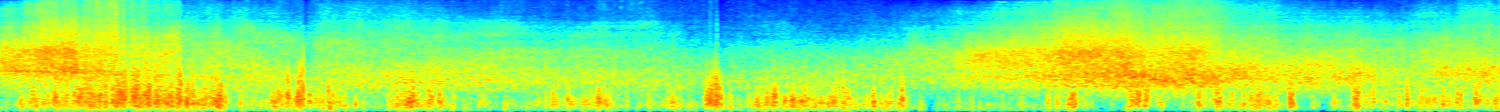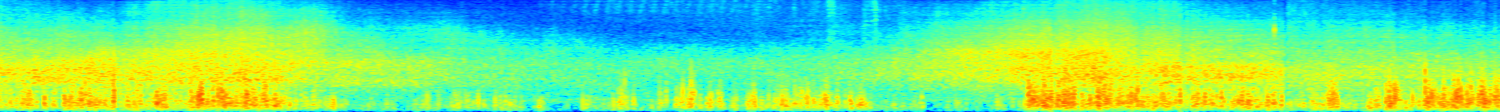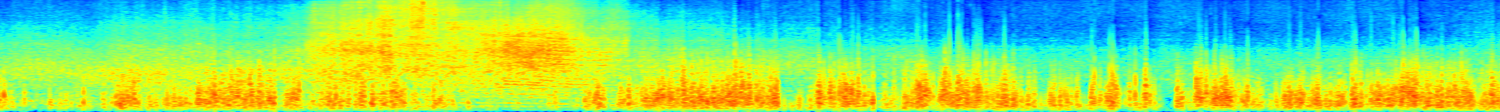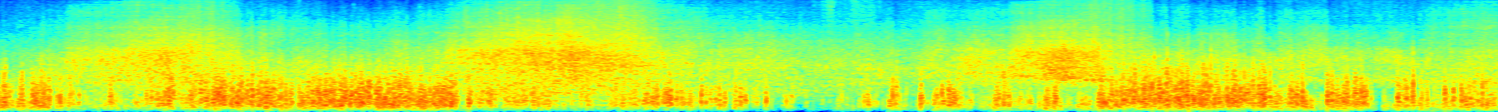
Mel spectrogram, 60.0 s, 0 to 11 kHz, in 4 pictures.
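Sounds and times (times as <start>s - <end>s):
jet engines roaring past: 0.0s - 59.9s
wind buffeting microphone: 0.0s - 59.9s.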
